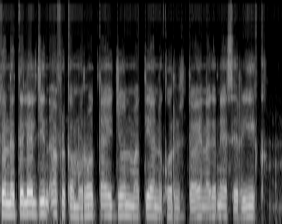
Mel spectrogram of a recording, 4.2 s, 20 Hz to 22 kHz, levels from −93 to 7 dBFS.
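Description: From start to end the speech sounds hoarse, grainy and muffled, likely from Opus compression in hybrid mode, fitting a rate near 16 kbps. A spectrogram shows energy up to 20.2 kHz, with upper bands filled by smeared noise, not clean harmonics.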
